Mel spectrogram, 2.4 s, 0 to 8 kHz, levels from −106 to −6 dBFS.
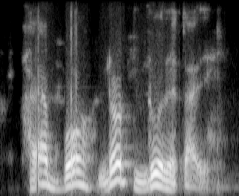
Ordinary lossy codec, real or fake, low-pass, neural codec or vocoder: Opus, 32 kbps; fake; 7.2 kHz; codec, 16 kHz, 4 kbps, FunCodec, trained on LibriTTS, 50 frames a second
